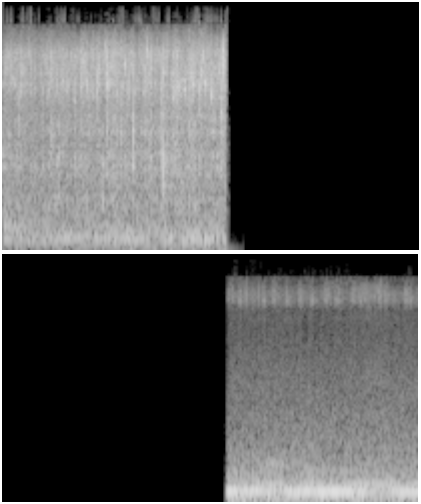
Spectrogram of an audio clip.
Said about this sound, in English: Just cooking my burger patties.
